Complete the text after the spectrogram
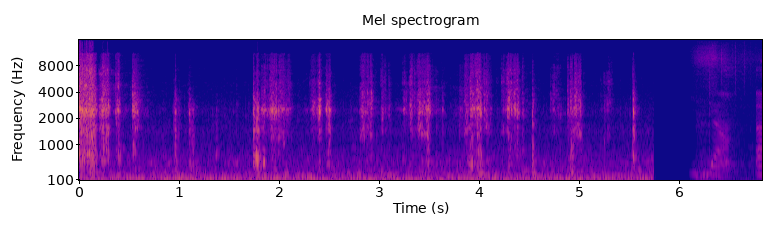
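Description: A brush scrapes ice and snow off a car windshield in quick strokes.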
